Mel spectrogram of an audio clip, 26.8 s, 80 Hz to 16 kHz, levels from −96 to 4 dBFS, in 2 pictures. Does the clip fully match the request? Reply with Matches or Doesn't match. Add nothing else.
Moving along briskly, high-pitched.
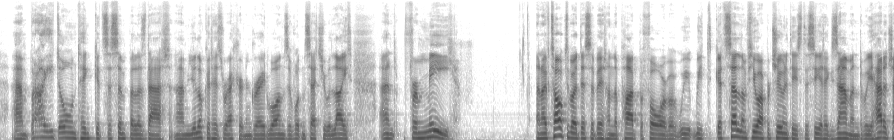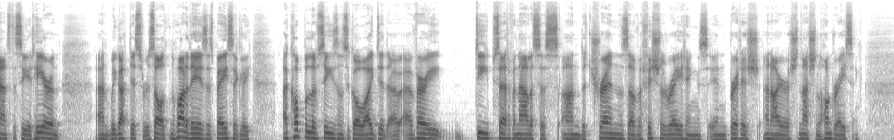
Doesn't match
